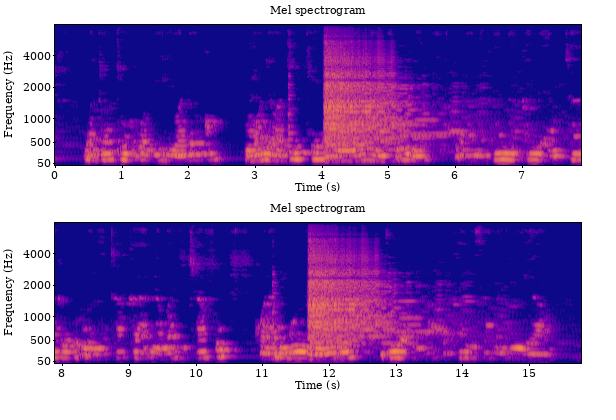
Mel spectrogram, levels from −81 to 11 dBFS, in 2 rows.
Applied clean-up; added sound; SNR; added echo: classical method WPE with log-MMSE.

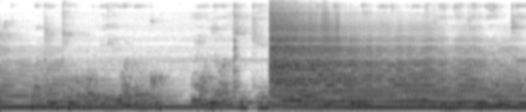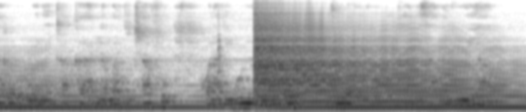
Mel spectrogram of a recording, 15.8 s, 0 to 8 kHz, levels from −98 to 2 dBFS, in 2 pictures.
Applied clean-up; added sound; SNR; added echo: none; Guitar; -3 dB; reverberation time 2.0 s.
